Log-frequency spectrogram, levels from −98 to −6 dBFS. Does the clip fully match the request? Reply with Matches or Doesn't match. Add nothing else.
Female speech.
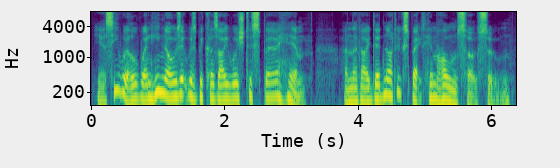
Doesn't match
